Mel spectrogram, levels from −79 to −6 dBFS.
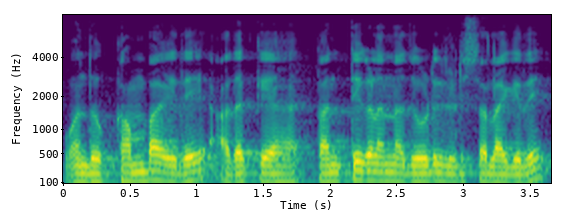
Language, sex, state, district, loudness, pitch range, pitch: Kannada, male, Karnataka, Bidar, -15 LUFS, 100-110 Hz, 105 Hz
